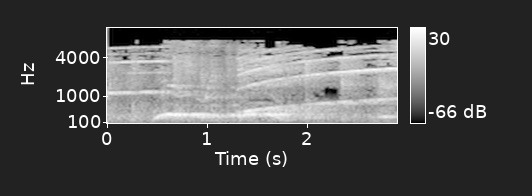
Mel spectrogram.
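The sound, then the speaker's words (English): A fire alarm sounds with a loud electronic tonal wail. It holds steady, then slides upward in pitch as a second rising tone joins in. “Hey, do you hear that fire alarm? That means you should be outside.”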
